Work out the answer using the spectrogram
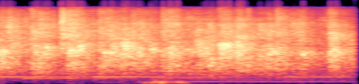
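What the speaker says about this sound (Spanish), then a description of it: "Dale un aplauso a Jesús." Church congregation applauding during a sermon, a loud, continuous crowd clapping with a low sustained tone and a brief thump underneath.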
